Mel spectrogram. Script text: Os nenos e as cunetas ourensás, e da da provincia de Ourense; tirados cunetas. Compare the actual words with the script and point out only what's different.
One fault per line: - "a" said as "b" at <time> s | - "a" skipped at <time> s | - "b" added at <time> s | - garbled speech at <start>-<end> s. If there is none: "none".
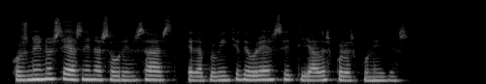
- "cunetas" said as "nenas" at 0.8 s
- "da" skipped at 2.1 s
- "polas" added at 3.3 s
